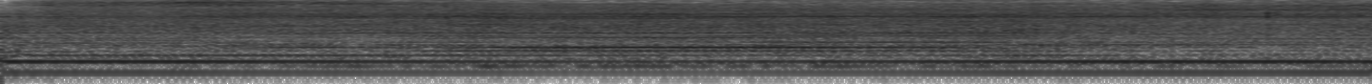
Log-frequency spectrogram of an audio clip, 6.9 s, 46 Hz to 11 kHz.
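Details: Very old 1.4 kW electric motor, first startup after 40 years, run on a Steinmetz circuit; steady even hum with firm low tone, no knocks or rattles: normal running.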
